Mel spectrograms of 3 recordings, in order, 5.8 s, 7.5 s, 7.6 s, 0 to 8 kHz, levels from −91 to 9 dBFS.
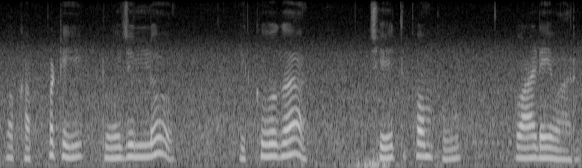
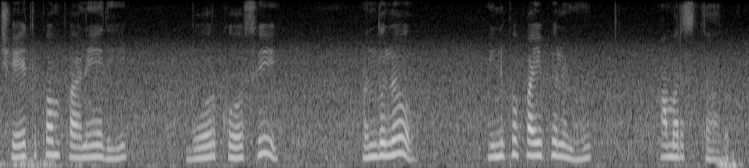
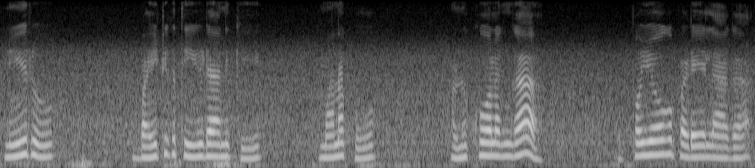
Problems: constant background noise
